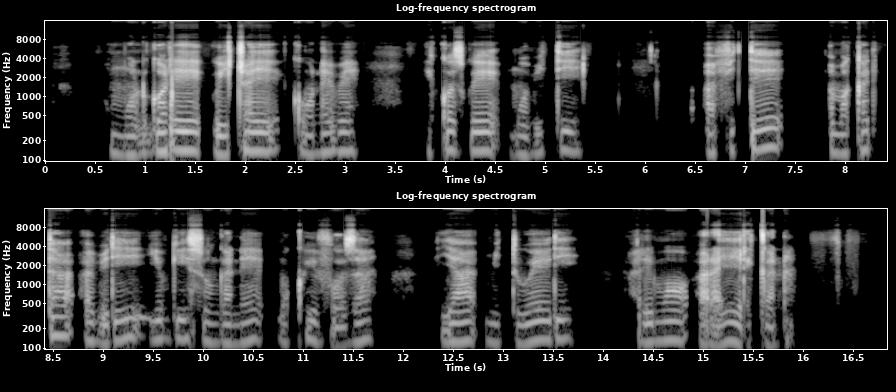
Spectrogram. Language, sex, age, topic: Kinyarwanda, female, 36-49, finance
